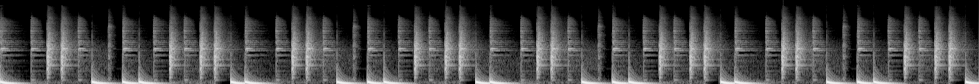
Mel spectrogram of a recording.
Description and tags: abstract-electrofunkbreakbeats 098bpm-handboy
this pack contain some electrofunk breakbeats sequenced with various drum machines, further processing in editor, tempo (labeled with the file-name) range from 70 to 178 bpm, (acidized wave files)
hiphop, soundesign, heavy, experiment, chill, club, percussion, hard, distorsion, abstract, programmed, processed, dj, downbeat, slow, electro, dontempo, reverb, filter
